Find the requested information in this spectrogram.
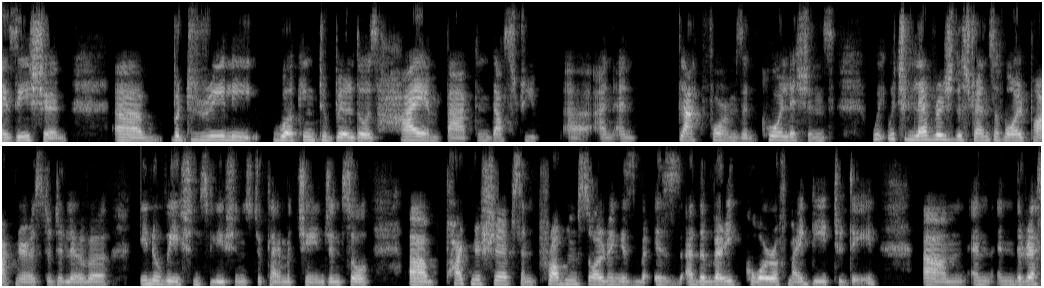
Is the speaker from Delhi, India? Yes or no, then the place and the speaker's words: yes; Delhi, India; now in Jersey City, United States; I am originally from Delhi, India, but right now I'm living in Jersey City, New Jersey.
